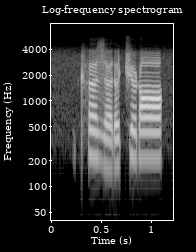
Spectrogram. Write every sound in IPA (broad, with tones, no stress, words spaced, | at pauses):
ʈʰœ˥zœ˩ ɾɵ˥t͡ʃɵ˥ ɽɑ˥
